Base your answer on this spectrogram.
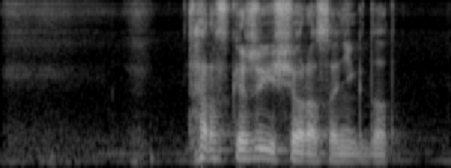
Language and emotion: Russian, positive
